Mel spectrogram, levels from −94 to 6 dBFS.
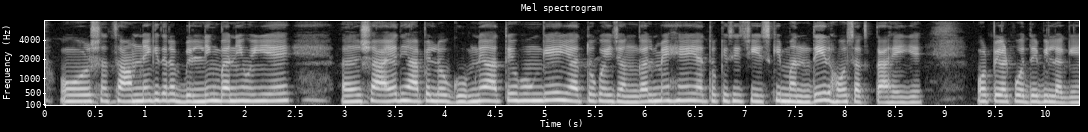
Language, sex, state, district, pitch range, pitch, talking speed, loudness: Hindi, female, Jharkhand, Jamtara, 215-235 Hz, 225 Hz, 220 wpm, -13 LUFS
